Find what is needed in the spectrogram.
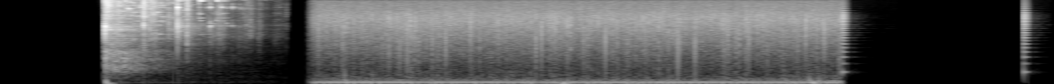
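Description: A sudden loud crash, about a second in, that rattles away over about a second. Then a steady hiss with a low hum and scattered crackles, like the surface noise of old film under a countdown leader, cuts off suddenly near the end.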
